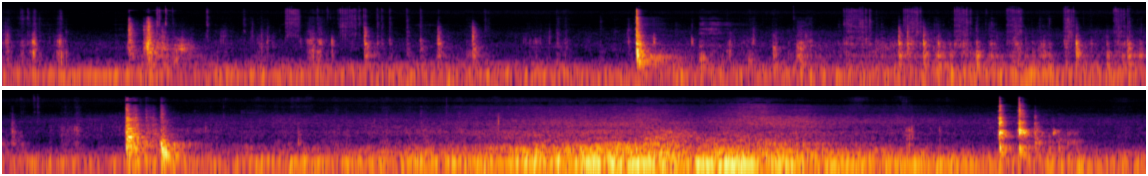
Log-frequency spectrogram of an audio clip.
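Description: A metal wrench clinks and knocks against metal parts.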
